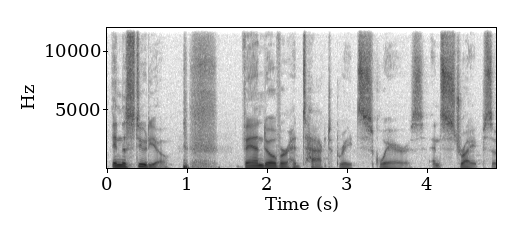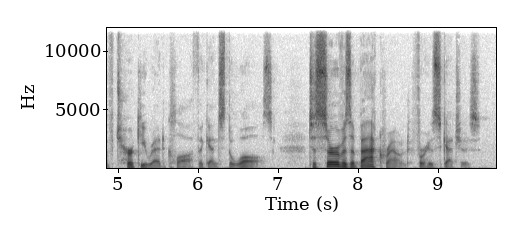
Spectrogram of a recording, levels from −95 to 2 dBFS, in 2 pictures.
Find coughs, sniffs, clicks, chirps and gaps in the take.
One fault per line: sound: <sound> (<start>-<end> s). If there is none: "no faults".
sound: breath (1.0-1.4 s)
